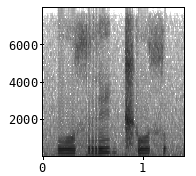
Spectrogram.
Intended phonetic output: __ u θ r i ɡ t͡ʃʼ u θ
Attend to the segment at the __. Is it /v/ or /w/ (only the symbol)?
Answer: w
